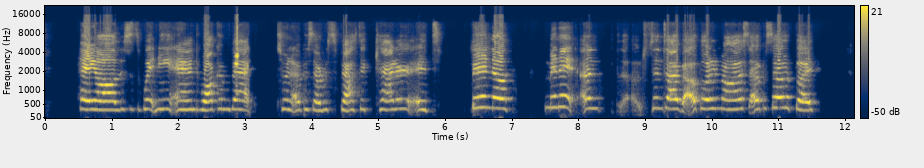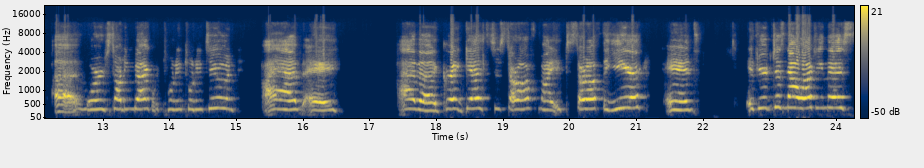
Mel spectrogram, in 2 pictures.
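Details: Adult woman with cerebral palsy who uses a wheelchair; dysarthria due to cerebral palsy.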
